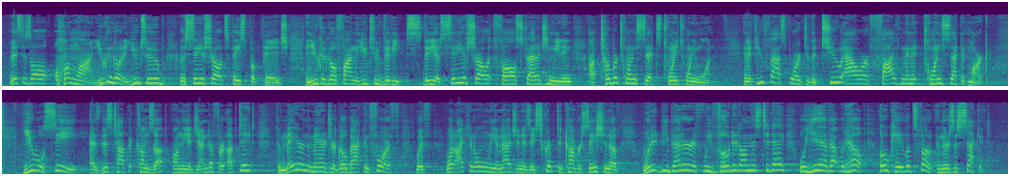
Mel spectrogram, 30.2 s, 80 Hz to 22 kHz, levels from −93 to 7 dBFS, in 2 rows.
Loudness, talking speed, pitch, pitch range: -16 LUFS, 200 wpm, 195 Hz, 170-225 Hz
